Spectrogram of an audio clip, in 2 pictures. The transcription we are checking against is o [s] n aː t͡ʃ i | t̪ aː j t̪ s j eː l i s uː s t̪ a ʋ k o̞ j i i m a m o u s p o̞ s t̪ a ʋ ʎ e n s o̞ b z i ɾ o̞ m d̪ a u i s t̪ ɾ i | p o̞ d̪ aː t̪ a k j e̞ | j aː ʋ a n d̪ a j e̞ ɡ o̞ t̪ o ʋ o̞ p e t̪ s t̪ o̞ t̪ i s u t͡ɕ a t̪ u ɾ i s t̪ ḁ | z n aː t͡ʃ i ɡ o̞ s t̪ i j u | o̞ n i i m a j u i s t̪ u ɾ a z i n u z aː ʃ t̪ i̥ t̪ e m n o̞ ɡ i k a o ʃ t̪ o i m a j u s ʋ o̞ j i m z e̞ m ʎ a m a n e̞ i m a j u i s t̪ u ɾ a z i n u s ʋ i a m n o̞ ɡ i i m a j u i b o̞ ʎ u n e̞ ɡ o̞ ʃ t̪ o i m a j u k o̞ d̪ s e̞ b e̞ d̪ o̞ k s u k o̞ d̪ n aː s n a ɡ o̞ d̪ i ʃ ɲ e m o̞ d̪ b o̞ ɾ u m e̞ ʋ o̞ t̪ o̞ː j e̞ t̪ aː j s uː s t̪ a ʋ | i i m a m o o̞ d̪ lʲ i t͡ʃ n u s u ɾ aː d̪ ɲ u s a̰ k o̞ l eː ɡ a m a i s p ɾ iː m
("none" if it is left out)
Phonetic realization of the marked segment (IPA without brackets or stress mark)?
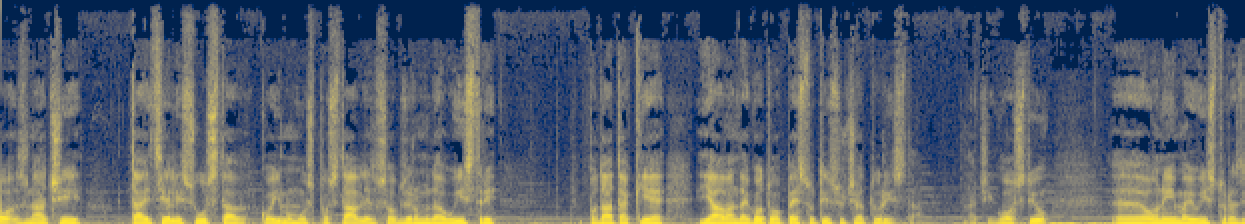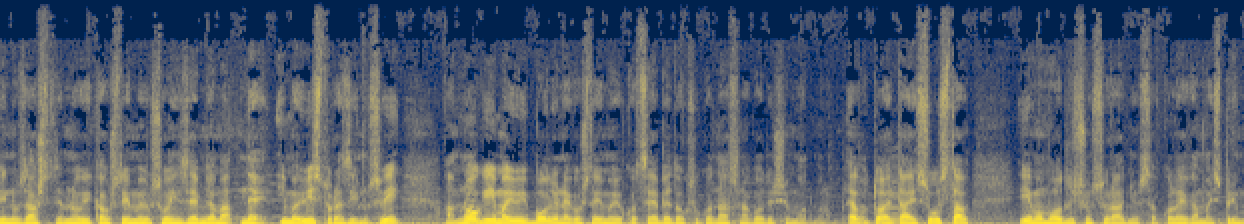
z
